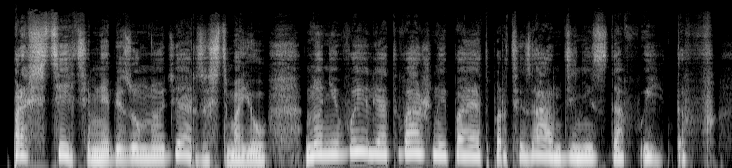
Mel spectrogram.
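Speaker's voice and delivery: embarrassed, bashful, high-pitched babbling. Reading a young lady's line to the narrator, embarrassed babbling. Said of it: "смущенно пролепетал девица".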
